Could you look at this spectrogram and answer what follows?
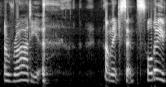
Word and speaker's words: Aradia: another zone that kid you must have said Aries out loud because she immediately corrects you it is pronounced Aradia that makes sense although you've just met you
